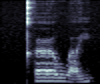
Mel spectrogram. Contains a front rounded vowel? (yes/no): yes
